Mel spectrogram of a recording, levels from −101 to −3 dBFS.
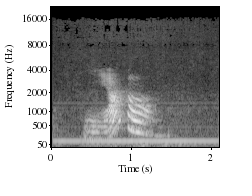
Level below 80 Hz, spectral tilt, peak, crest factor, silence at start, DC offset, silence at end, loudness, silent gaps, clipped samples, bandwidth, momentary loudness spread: -48 dBFS; -6 dB/octave; -2 dBFS; 20 dB; 0.05 s; under 0.1%; 0 s; -18 LUFS; none; under 0.1%; 16.5 kHz; 19 LU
